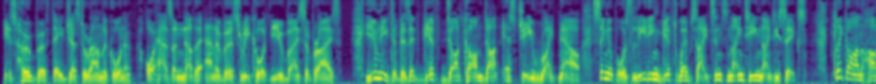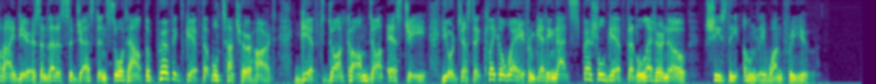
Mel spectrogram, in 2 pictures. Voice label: Asian English Voice

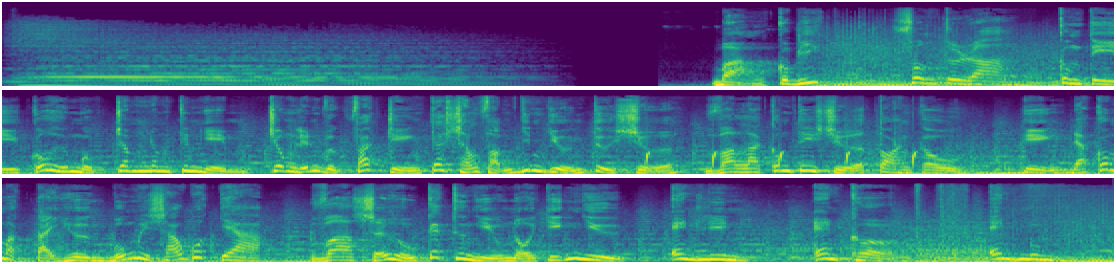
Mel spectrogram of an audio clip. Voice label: South TVC Male, South Vietnamese; Cty Sữa Alene

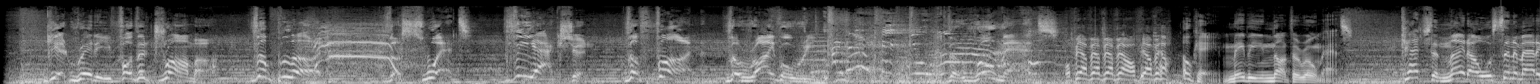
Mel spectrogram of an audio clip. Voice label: Asian English fun pass challenge; Sentosa

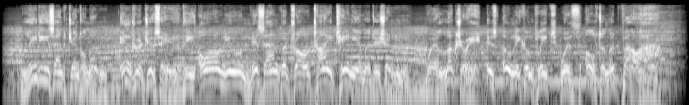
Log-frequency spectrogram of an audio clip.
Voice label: UK English Awards Ceremony, Male

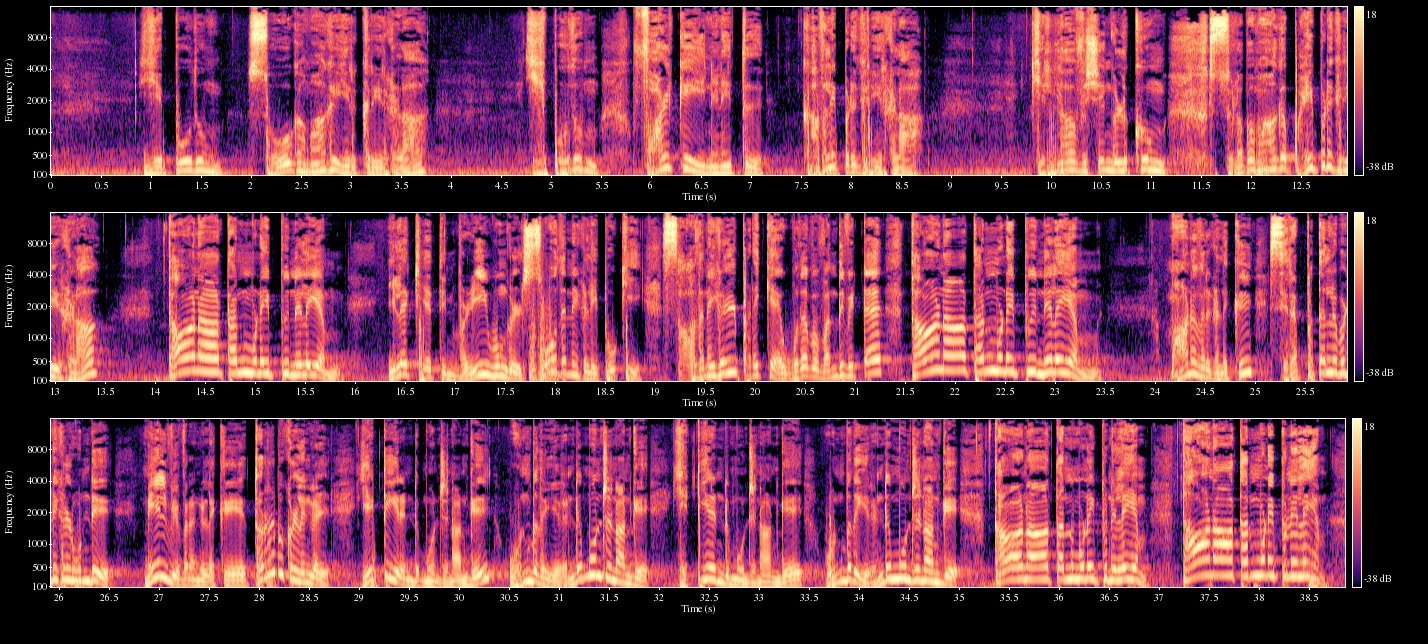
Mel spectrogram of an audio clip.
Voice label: Tamil SG Clean VO

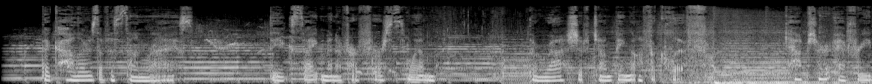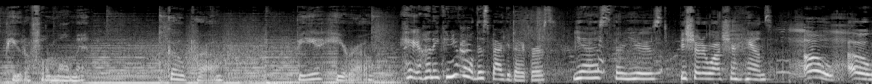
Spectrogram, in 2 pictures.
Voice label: US English Commercial, Female

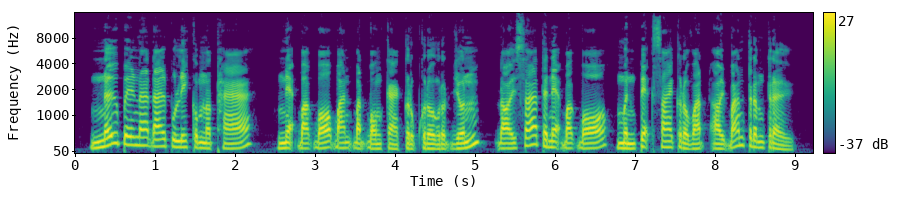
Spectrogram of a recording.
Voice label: Khmer Male E-Book

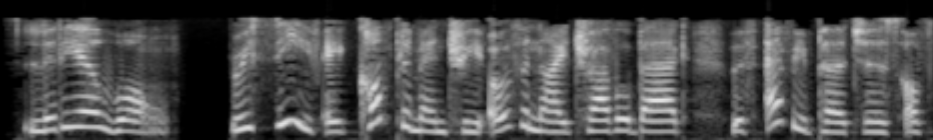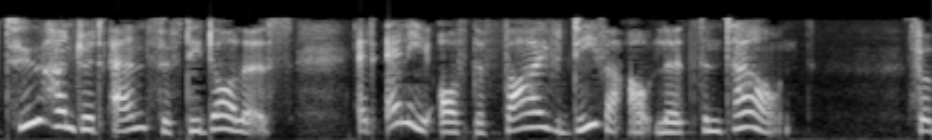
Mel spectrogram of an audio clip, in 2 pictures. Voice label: Asian English F

